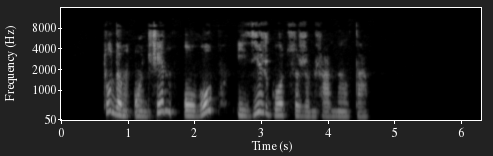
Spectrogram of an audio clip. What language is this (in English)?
Mari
